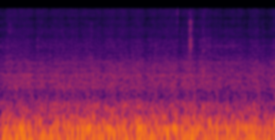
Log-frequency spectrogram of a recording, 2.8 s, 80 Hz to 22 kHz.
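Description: Steady low rumble of a car in motion from San Diego to Los Angeles, in the Irvine area on June 15, 2017, heard from inside the cabin, with continuous road and engine noise filling the low end and no voices.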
